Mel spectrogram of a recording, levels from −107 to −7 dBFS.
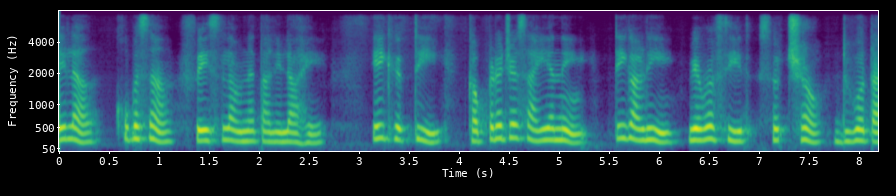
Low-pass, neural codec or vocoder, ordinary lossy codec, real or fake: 7.2 kHz; codec, 16 kHz in and 24 kHz out, 0.9 kbps, LongCat-Audio-Codec, four codebook decoder; none; fake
